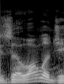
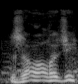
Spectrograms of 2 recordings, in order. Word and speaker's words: zoology: you and you and you say zoology which is the correct pronunciation that's it zoology cryptozoology that is creatures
